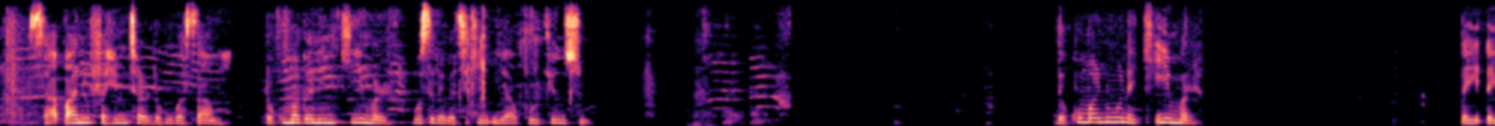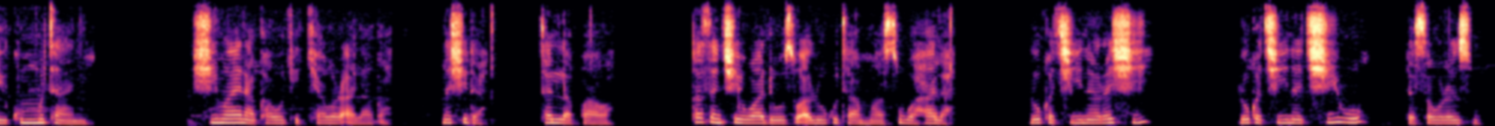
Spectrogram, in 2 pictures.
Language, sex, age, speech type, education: Hausa, female, 30-45, spontaneous, tertiary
